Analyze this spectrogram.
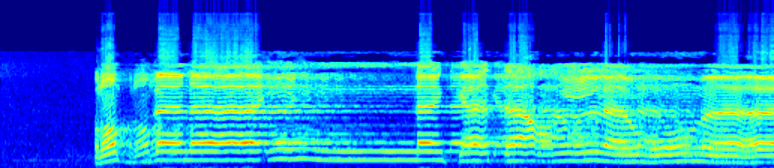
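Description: A man chants in a strong, melodic voice through microphones.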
